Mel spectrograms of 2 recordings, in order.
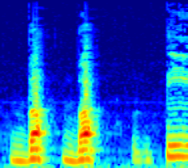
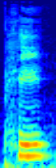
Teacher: B voicing ppbb you see that everything here stays the same the only difference is my vocal cords are either vibrating or they're not vibrating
